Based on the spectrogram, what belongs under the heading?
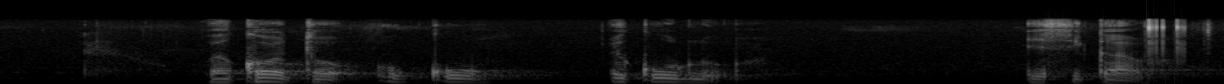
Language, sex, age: South Ndebele, male, 22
